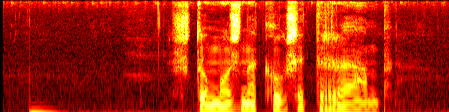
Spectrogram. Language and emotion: Russian, angry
